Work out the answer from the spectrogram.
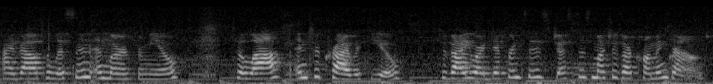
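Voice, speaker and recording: High-pitched young woman reading wedding vows. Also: moderate pace, bright, forceful tone, rough recording. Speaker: bride. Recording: music laid over the voice. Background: music.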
